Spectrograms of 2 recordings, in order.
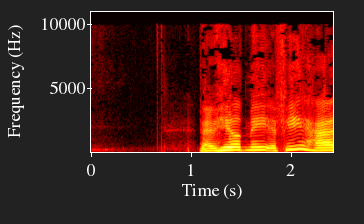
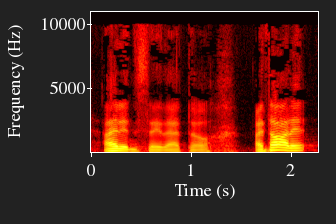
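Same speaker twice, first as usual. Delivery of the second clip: ordinary talk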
